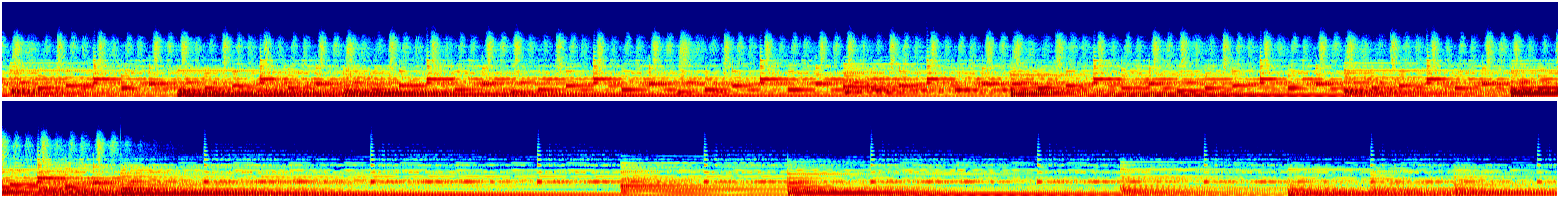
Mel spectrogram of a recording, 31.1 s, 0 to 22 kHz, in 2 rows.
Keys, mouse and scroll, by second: 3.4 ctrl+t, 4.4 alt+shift+click, 7.2 Return, 7.8 Down, 23.8 alt+click, 31.0 right click.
